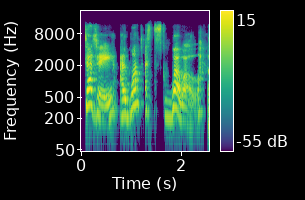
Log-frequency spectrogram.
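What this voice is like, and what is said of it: Impression of a Willy Wonka character. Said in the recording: “Give us your best impression. ... From Willy Wonka.”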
